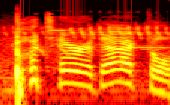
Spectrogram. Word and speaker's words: pterodactyl: P yeah no p no it's pterodactyl Molly like pneumonia yeah nobody says nobody says pneumonia because the p is silent because I don't know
